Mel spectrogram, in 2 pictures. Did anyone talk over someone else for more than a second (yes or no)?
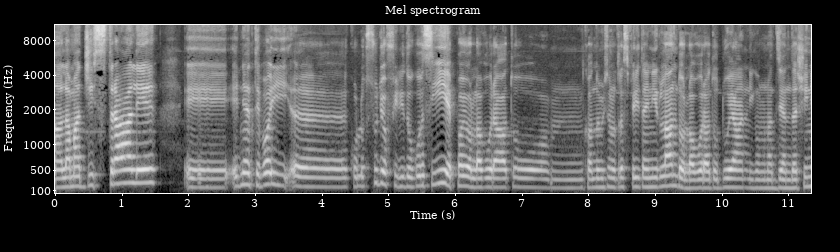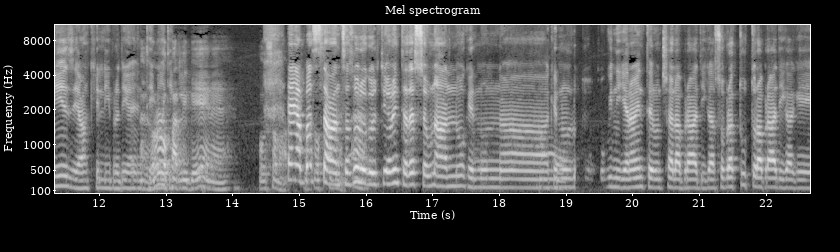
yes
